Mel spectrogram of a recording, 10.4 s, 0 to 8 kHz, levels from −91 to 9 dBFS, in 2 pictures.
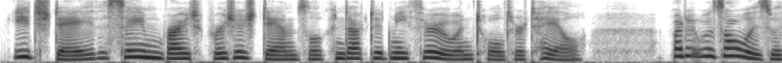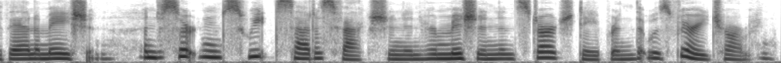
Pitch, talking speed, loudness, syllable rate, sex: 235 Hz, 200 wpm, -16 LUFS, 5.4 syllables/s, female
